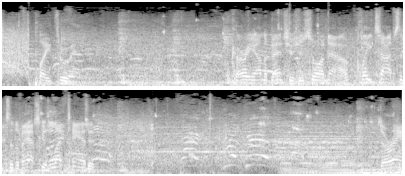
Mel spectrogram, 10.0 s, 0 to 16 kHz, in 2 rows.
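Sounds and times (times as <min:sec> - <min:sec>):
arena crowd: 0:00.0 - 0:10.0
sneakers squeaking on floor: 0:01.9 - 0:04.2, 0:08.5 - 0:09.8.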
